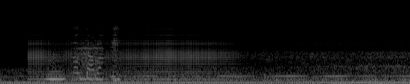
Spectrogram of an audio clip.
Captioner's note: radio buzzing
